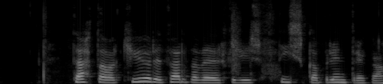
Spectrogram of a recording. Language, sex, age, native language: Icelandic, female, 11, Icelandic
